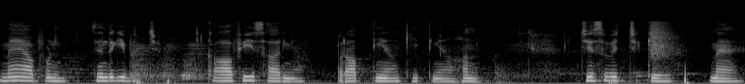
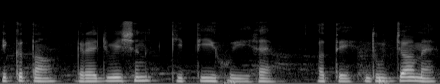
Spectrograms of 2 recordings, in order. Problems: constant background noise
